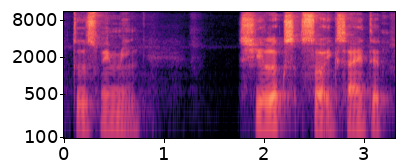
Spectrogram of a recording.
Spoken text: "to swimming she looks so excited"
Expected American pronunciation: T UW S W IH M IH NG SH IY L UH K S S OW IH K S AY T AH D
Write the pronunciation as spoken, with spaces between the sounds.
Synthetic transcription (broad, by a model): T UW S W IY M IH NG SH IY L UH K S S OW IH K S AY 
